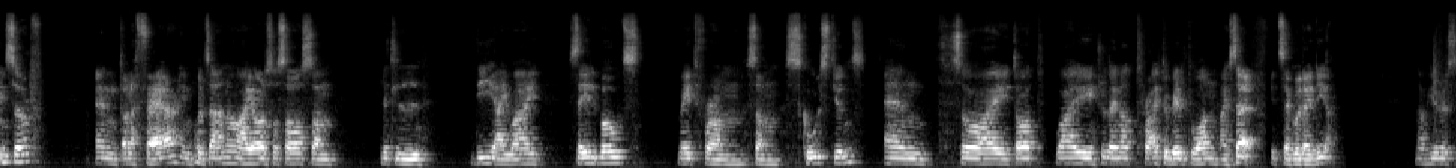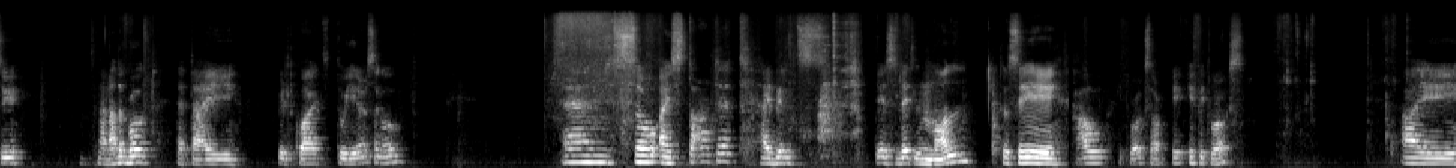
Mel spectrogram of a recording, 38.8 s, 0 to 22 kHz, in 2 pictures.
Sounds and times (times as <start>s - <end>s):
Speech: 0.0s - 0.6s, 1.2s - 18.0s, 18.8s - 19.8s, 20.5s - 24.9s, 26.9s - 36.1s, 38.1s - 38.8s.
